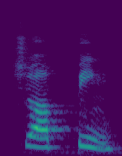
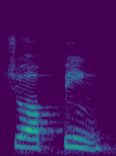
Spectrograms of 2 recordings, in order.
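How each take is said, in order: Both takes have the same delivery.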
